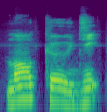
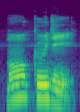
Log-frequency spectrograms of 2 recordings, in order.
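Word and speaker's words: 目次: selanjutnya ini kanjii selanjutnya dia akan dibaca mokji cara baca ongyomi yang dipakai yang artinya daftar isi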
